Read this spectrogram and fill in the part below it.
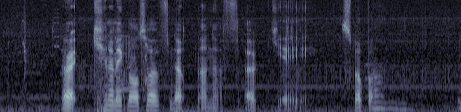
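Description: Electronic menu tones beep in quick succession.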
